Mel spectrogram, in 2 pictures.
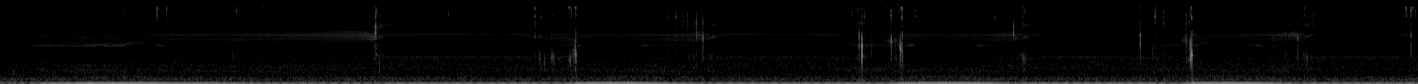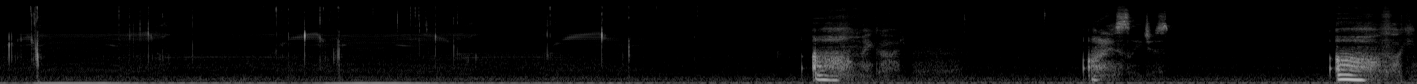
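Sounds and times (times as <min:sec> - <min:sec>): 
vibrator buzzing: 0:00.0 - 0:21.4
speech: 0:22.3 - 0:22.7, 0:27.6 - 0:28.0.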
